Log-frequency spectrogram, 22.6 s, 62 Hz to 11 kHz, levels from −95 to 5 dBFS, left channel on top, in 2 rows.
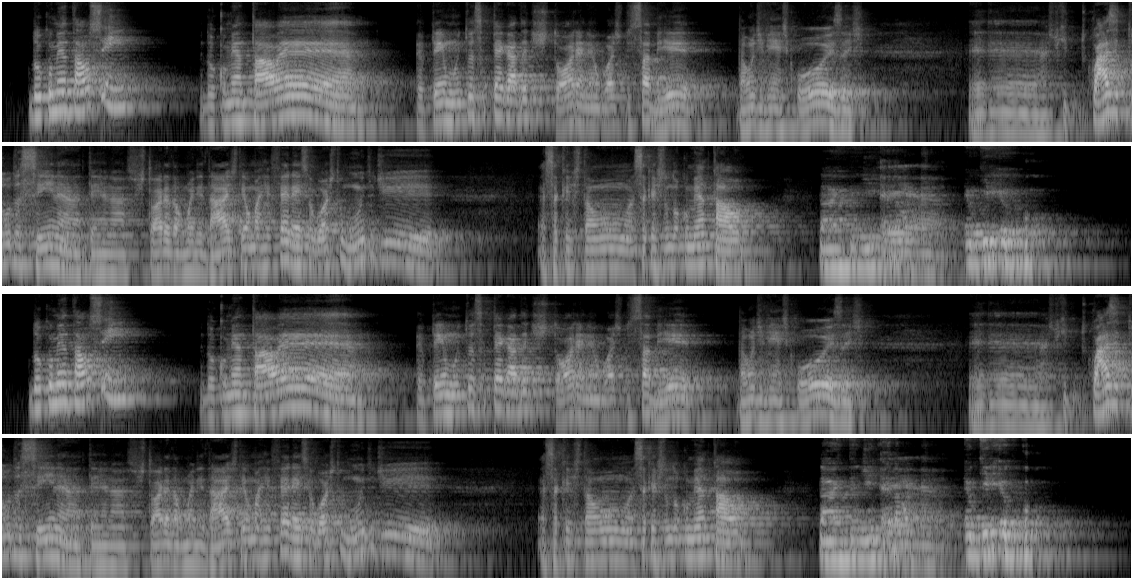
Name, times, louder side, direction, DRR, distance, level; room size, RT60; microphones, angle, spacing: voice 1, 0.3-1.3 2.0-3.6 4.1-6.9 7.3-8.6 9.7-15.6 16.7-18.7 20.1-20.7, left 1 dB, 15° left, 7 dB, 0.8 m, -33 dB
voice 2, 19.5-20.7 20.9-21.6, right 1 dB, 70° right, -5 dB, 1.5 m, -33 dB
15.0 x 10.5 x 5.0 m, 1.2 s
head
